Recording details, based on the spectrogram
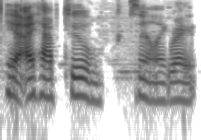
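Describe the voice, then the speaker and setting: A woman co-hosting a gaming channel, chatting casually in a gushing, expressive way as she reacts. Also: on the low side, normal speed, faint music behind. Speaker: gaming co-host.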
